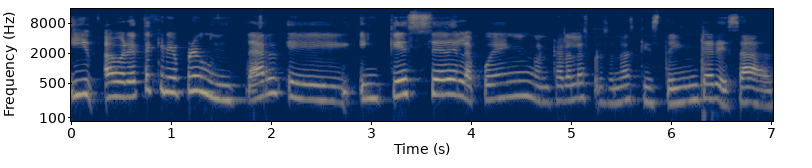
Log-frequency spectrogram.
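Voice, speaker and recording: A woman with a high-pitched voice speaks at a fairly slow pace, her intonation lively and her delivery almost free of pauses. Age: 20s. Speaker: podcast host, architect. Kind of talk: casual interview chat.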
